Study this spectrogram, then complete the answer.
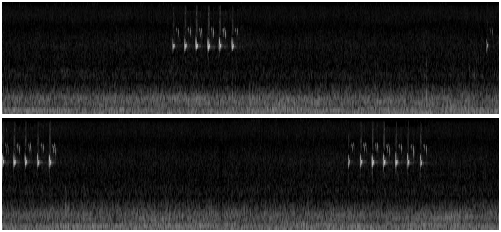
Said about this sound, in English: she's giving louder calls from the tree nearby. It's been half an hour now, and the birds are back. This is the male. I located the male. He's near the nest site.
